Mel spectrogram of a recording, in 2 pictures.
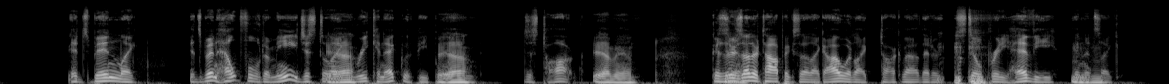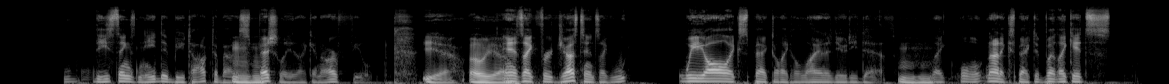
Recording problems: none

